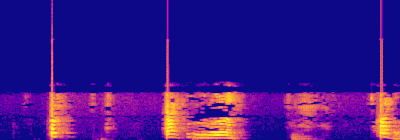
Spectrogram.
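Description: Small dog vocalizing in a human-like 'talking' way: a short sharp call about half a second in, a longer call that bends down and up in pitch in the middle, and another sharp call near the end.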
